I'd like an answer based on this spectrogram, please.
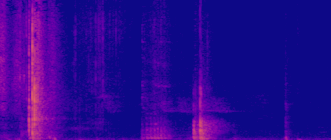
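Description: A plastic squeeze bottle of tomato sauce being handled and opened over a plate: a few short scrapes and rustles, the loudest about half a second in, with softer ones about two seconds in.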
